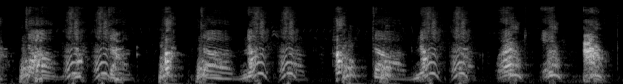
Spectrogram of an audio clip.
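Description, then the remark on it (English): A white American Eskimo dog barks in a rapid, steady run of about a dozen sharp, high-pitched yappy barks, each short and evenly spaced with brief gaps between them. “It's an American Eskimo. It's white.”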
